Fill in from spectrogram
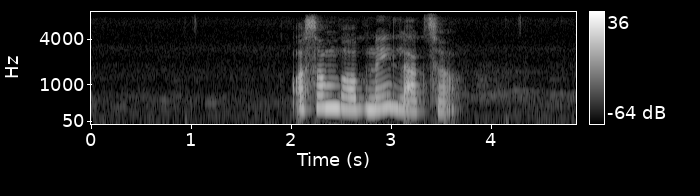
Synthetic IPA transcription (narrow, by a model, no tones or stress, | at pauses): ʌ̰sʌmbʱʌbnʌjlaɡt͡sʰʌ̰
